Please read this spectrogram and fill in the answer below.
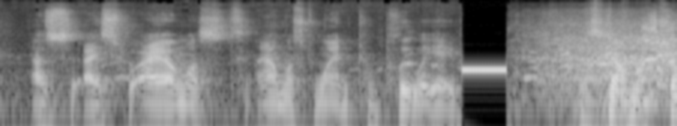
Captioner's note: beep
